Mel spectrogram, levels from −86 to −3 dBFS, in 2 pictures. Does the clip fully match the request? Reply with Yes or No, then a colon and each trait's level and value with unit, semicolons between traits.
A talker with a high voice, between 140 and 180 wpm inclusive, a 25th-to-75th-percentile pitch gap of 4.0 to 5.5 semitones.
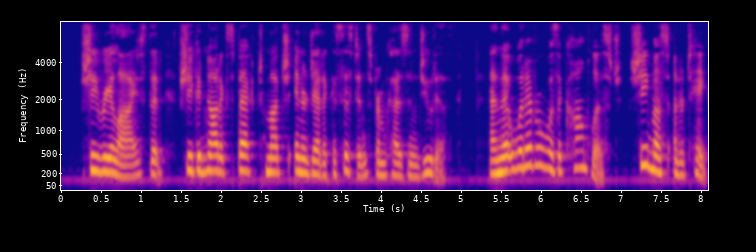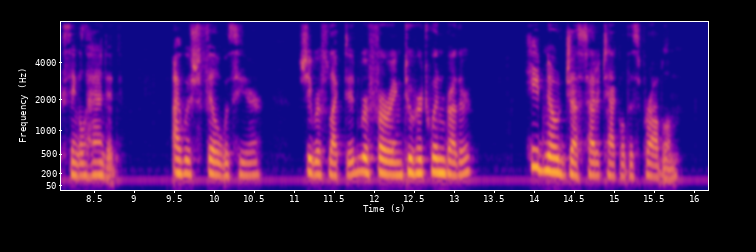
Yes: high, 195 Hz; average, 160 wpm; average, 4.3 semitones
